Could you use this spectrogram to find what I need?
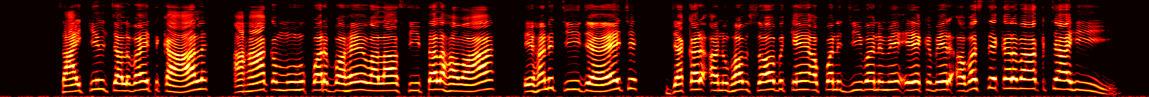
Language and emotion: Maithili, happy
